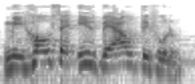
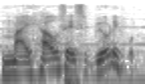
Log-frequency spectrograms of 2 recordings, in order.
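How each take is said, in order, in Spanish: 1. Se lee con sonidos de letras al estilo español. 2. Se dice con pronunciación inglesa. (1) "¿No sabe inglés?" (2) "Se pronuncia científicamente es"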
